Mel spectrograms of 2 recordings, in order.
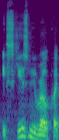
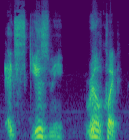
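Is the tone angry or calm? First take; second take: calm; angry. First: It is said in a calm, polite tone. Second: It is said in an angry, hostile tone. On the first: The person is politely asking a question. "It didn't sound like" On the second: The person is resentful while speaking. "It sounded angry when he did the exercises"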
